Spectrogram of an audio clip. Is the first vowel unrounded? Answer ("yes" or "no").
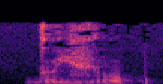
no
